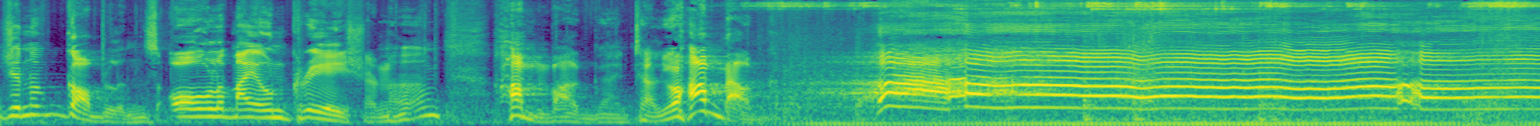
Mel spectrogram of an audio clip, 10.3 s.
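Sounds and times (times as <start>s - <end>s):
speech: 0.0s - 6.9s
spirit shaking its chain: 5.1s - 10.2s
ghost's frightful wailing cry: 5.5s - 10.2s.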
